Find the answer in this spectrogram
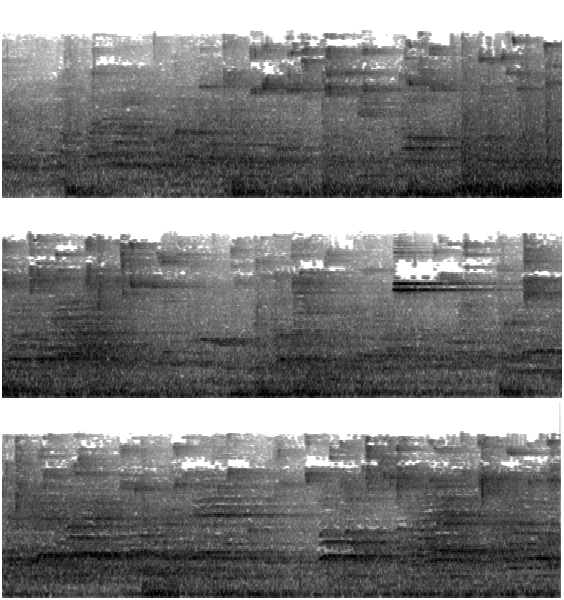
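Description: Basketball being dribbled and bounced on a hardwood court, with players' voices calling out, echoing in a large gym. A brief shrill, high-pitched sound stands out about fourteen seconds in.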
